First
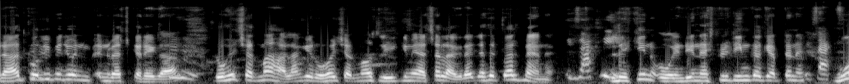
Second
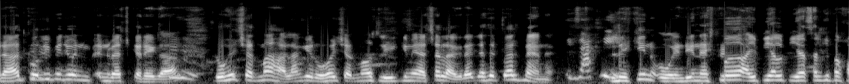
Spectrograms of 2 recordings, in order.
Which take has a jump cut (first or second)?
second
